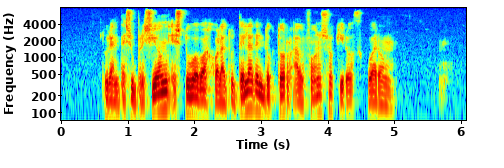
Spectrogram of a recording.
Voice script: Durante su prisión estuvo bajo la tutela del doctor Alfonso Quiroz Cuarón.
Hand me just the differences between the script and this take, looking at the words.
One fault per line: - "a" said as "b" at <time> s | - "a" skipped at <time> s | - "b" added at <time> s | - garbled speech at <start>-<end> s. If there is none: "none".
none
